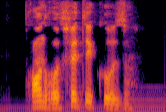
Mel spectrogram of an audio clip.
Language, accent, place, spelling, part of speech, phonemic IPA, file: French, France, Lyon, prendre fait et cause, verb, /pʁɑ̃.dʁə fɛ.t‿e koz/, LL-Q150 (fra)-prendre fait et cause.wav
- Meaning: to take sides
